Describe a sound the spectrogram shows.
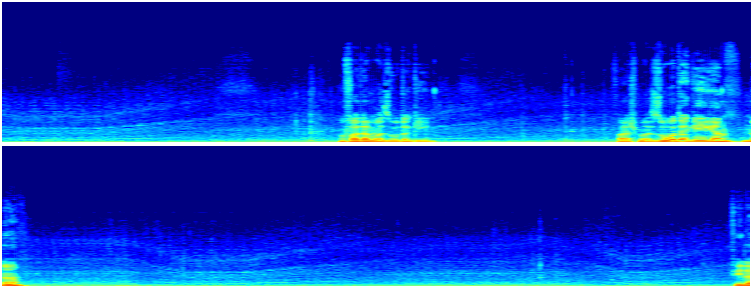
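A tractor engine hums and revs up and down.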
